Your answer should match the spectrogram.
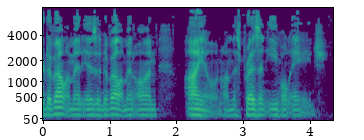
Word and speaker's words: aion: The noun for age is aion, A-I-O-N, alpha, iota, omega, nu. A-I is the long O, omega, aion.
